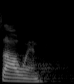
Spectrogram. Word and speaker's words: Samhain: celtic holiday of uh i can never pronounce this sowwin yeah don't speak gaelic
